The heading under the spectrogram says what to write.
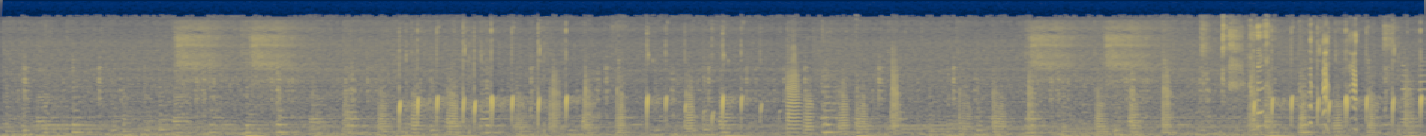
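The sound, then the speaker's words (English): A voice imitates the popping of food cooking in a microwave with quick mouth pops like bubbles, irregular, scattered over a steady low droning hum for the whole stretch, with no talking. “Just sitting there, watching it spin, watching it cook, and then just popping like little bubbles in the air.”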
